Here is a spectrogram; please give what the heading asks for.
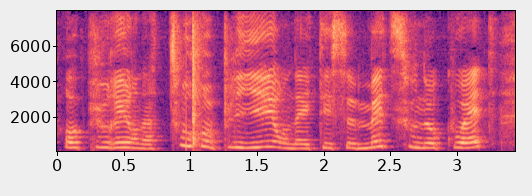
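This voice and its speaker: A Belgian woman with a high voice talks casually to her viewers, stumbling through restarts and fillers as she goes. Her Belgian French accent colours the chat. The recording is a little dull and lo-fi. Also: moderate pace, dark tone, a little hiss or hum. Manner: chatty, hesitant with many fillers and restarts. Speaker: YouTuber.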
